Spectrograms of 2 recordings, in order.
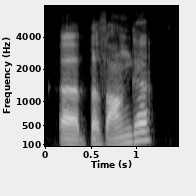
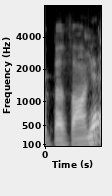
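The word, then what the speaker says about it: bhavaṅga: And I found something called in Pali, I believe it's pronounced Bhavanga or Bhavanga.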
